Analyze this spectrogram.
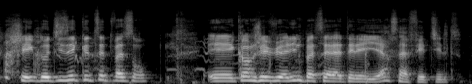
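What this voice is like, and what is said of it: Put-on Québécois French accent. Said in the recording (French): “C'est quoi cet accent ... c'était un cours par correspondance avec le Québec ... Arrête avec cet accent, s'il te plaît, ça devient très très gênant.”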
